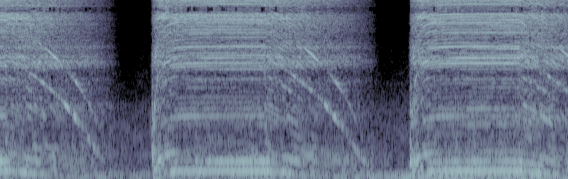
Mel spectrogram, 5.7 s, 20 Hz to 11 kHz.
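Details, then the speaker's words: 1997 STX900 personal watercraft, bench test of a new replacement starter before fitting: two runs of a smooth, steady high whine falling in pitch as it winds down, quiet and healthy, unlike the old starter's bearing noise. "can hear it's nice and quiet we'll compare it now to this one since they're the same manufacturer"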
